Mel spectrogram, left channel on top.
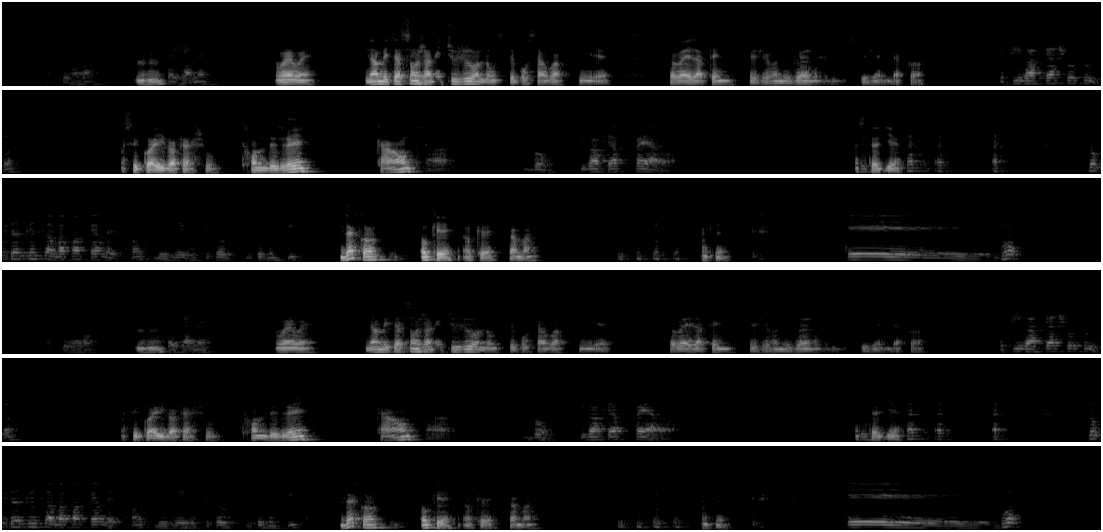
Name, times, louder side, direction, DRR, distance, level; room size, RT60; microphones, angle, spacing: voice 1, 0.4-1.0 1.5-2.1 3.9-4.4 7.9-8.2 10.0-11.2 15.2-15.5 16.2-16.5 16.8-17.8 19.6-19.7 20.0-20.5 20.9-21.5 21.8-25.0 25.4-26.0 28.0-28.9 29.5-29.9 30.4-32.1, equal, 10° left, 1.3 m, -50 dB
voice 2, 2.7-3.1 3.6-6.1 6.7-8.2 8.6-9.2 12.2-13.1 13.4-14.1 14.7-15.2 19.7-20.0 25.4-25.7 26.2-27.3 29.0-29.3, left 5 dB, 55° left, 0.3 m, -31 dB
6.7 x 3.3 x 2.3 m
head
